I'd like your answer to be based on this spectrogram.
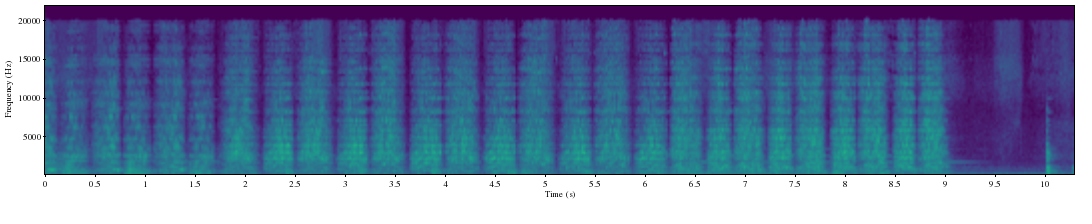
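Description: Steady rhythmic rasping as a file is draw-filed across a wrought iron door bolt, with about twenty close, even strokes. A low hum joins partway through before the strokes stop near the end.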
